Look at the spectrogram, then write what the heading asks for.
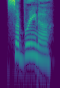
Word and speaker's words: Sabrina: Sabrina. Sabrina. He said it with the Sicilian pronunciation, rolling the R, making it sound like a caress.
